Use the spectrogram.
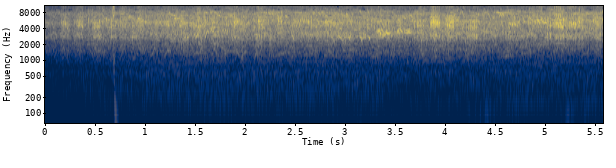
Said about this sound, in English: Yeah, birds singing. It's really a nature I didn't do with this anything, but on springtime there are a lot of birds and they are all making their bird noises.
